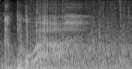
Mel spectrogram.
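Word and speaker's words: Capua: Kapua. That's how you pronounce it.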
